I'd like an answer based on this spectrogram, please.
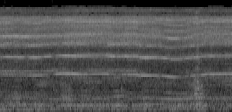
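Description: Corded angle grinder running off a portable power station, grinding the van's rear step down to bare metal: a steady high whine over a hiss, its pitch sagging slightly about three and a half seconds in and then recovering.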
